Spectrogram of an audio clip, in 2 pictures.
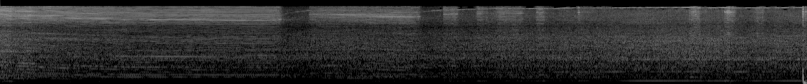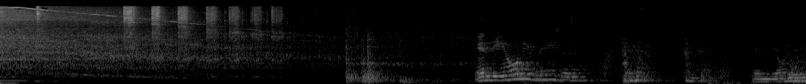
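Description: Corded angle grinder grinding a notch into the edge of a small sheet-metal piece, running at speed with a high whine. It pauses briefly about three seconds in, grinds again, then is switched off about nine seconds in and winds down with a falling whine.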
